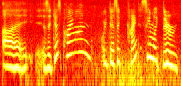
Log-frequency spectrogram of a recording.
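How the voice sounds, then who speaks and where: A woman voicing a tiny, excitable female companion in a video game who refers to herself in the third person and stammers when flustered. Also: extremely high pitch, normal speed, a little hiss or hum, heavily acted. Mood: curious.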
